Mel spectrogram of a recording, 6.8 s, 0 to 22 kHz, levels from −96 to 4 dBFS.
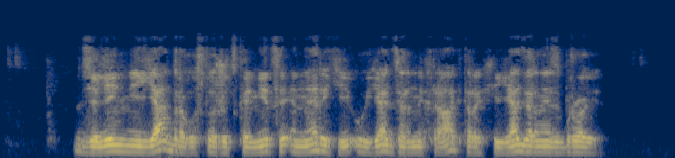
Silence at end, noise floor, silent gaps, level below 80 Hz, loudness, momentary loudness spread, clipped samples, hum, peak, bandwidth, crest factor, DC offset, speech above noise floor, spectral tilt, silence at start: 0.8 s; -78 dBFS; none; -64 dBFS; -24 LUFS; 8 LU; under 0.1%; none; -4 dBFS; 9.4 kHz; 20 dB; under 0.1%; 55 dB; -5.5 dB/octave; 0.75 s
